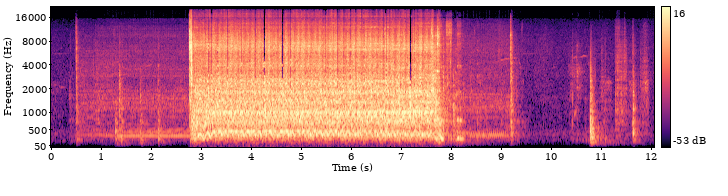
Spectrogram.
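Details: Military Deuce 'n a Half diesel truck after injection pump work, fuel delivery problems, cold weather: starter churns about five seconds at roughly three beats a second without catching, diesel smoke appears; cranks but won't start, air leak later suspected.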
